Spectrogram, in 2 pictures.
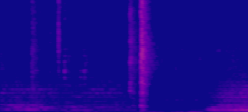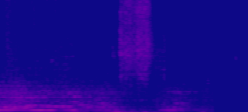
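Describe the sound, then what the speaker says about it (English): A train goes by with low rumbling and long horn blasts, the tones swelling and breaking off before the noise fades away to quiet. "Train coming."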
